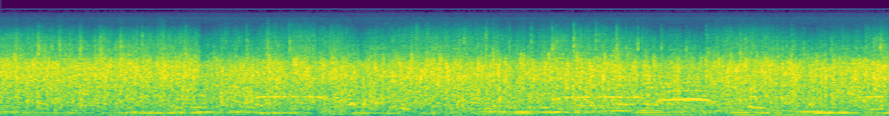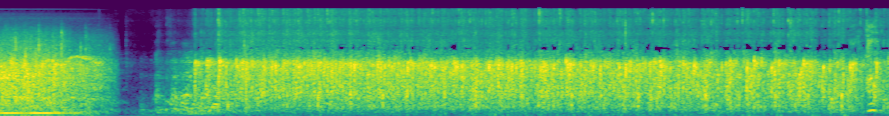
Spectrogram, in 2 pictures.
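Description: A theatre audience applauding at a curtain call, with music underneath. The applause cuts off suddenly about twelve and a half seconds in, and after a brief gap a second round of applause follows, without the music.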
